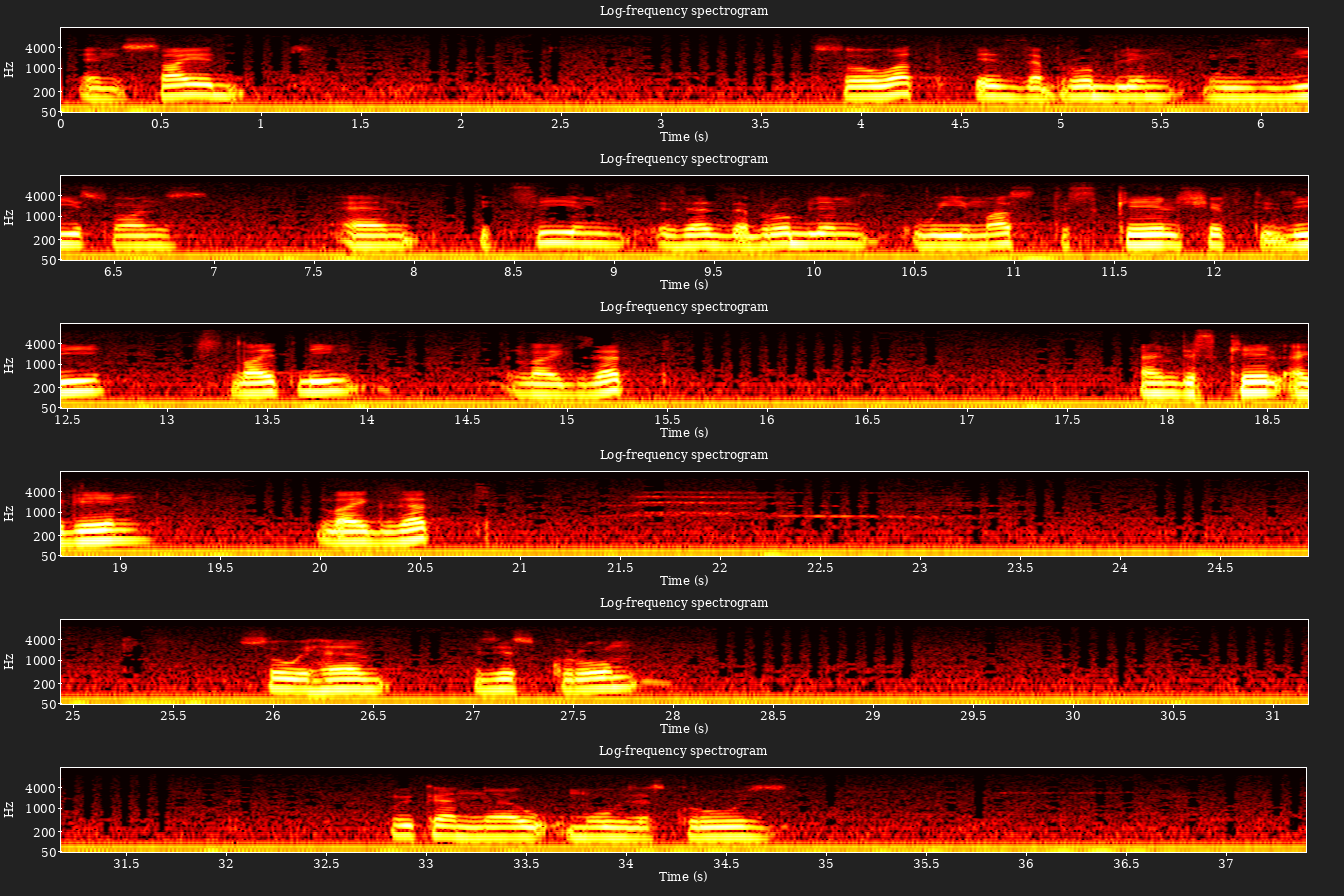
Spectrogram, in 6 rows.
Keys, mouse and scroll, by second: 0.0-2.8 drag, 1.9 t, 2.5-3.6 middle drag, 2.9 Tab, 3.6 click, 4.1 middle click, 4.6 middle click, 9.7 Tab, 10.1 a, 11.1 a, 11.1 s, 18.1 s, 25.3-26.8 middle drag, 25.9 Tab, 26.8 click, 27.6-29.3 middle drag, 31.2-32.5 middle drag, 33.7-35.4 middle drag, 36.3 middle click, 36.6 middle click, 37.1 z.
